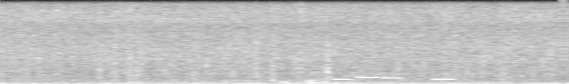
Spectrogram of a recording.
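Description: Faint, steady low hum inside a car cabin. About two and a half seconds in, a quick run of four short electronic beeps at slightly different pitches sounds, like a phone's keypad or alert tones.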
